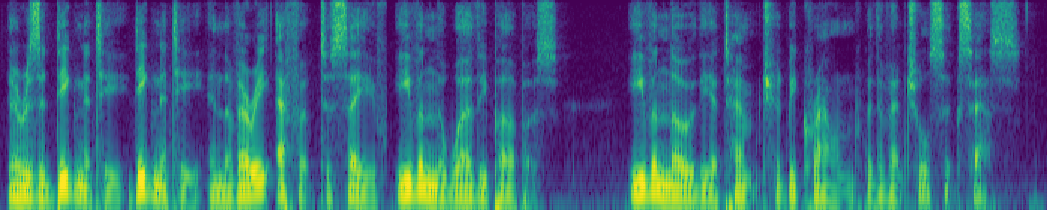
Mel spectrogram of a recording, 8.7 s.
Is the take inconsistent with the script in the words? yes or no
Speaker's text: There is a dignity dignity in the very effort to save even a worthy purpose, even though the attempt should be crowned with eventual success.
no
